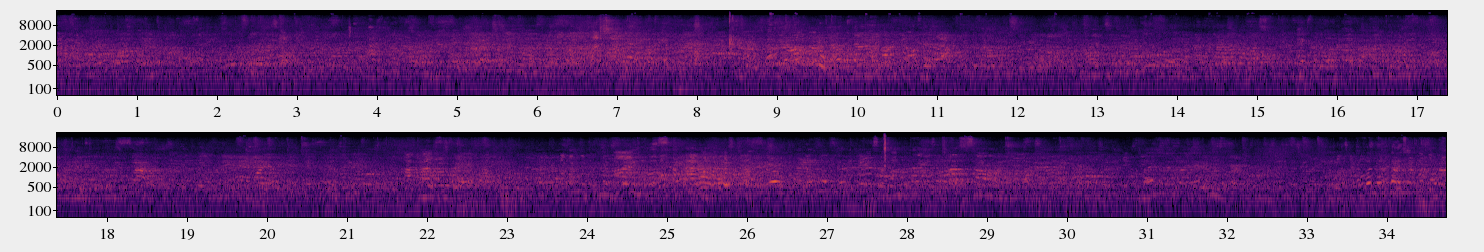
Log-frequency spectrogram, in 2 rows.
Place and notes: {"title": "Av. Reg. Feijó - Vila Reg. Feijó, São Paulo - SP, 03342-000, Brasil - aps captação", "date": "2019-05-03 21:16:00", "latitude": "-23.56", "longitude": "-46.56", "altitude": "778", "timezone": "America/Sao_Paulo"}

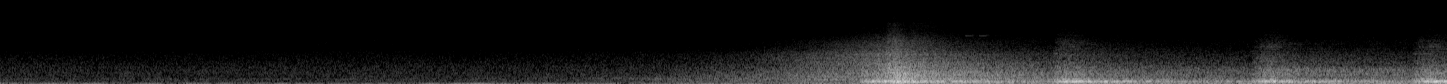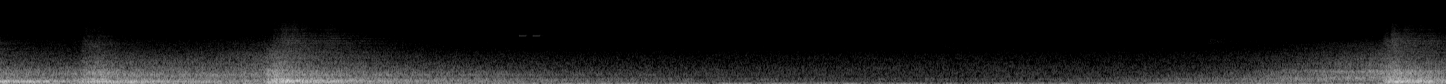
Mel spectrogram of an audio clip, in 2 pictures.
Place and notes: {"title": "Dinant, Belgium - Charlemagne bridge", "date": "2017-09-29 11:30:00", "description": "Inside the Charlemagne bridge, this is the discreet sound of the two alarm systems placed on the door. Its impossible to enter in a bridge without deactivate an alarm. Its understandable.", "latitude": "50.24", "longitude": "4.91", "altitude": "140", "timezone": "Europe/Brussels"}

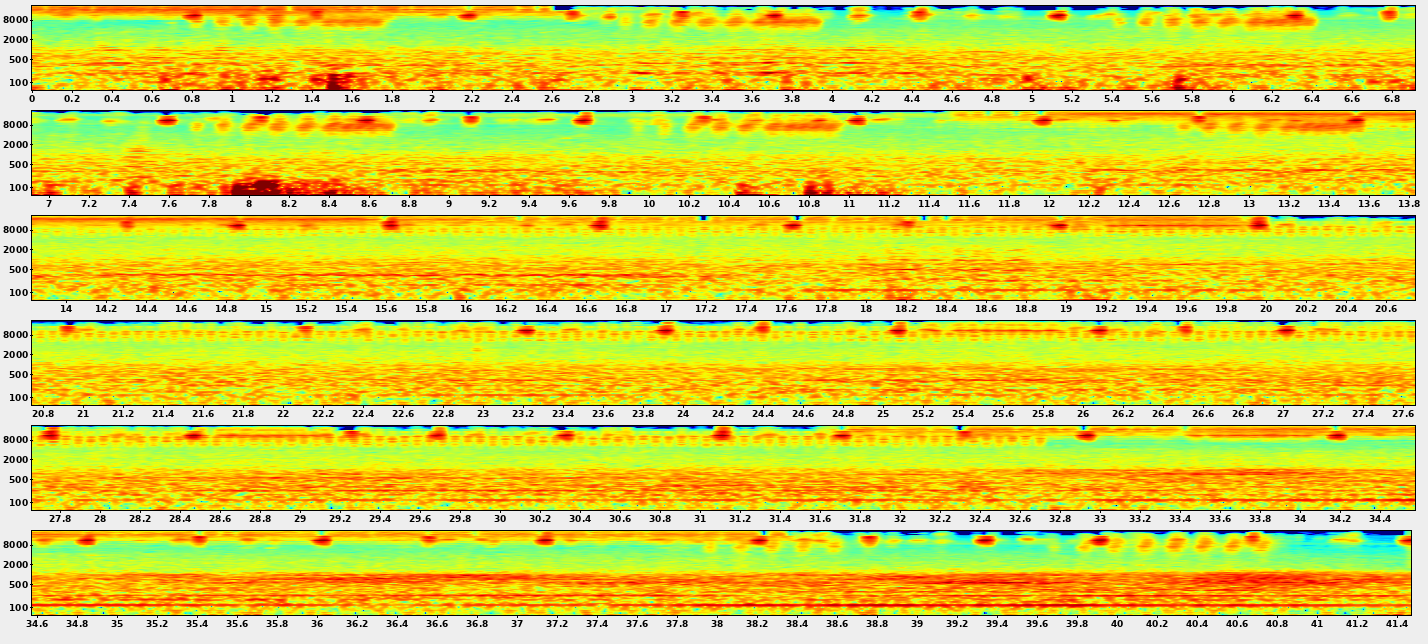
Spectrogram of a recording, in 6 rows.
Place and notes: {"title": "Kaimri, Saaremaa, Estonia", "description": "roadside grasshoppers and bushcrickets", "latitude": "58.07", "longitude": "22.21", "altitude": "13", "timezone": "Europe/Tallinn"}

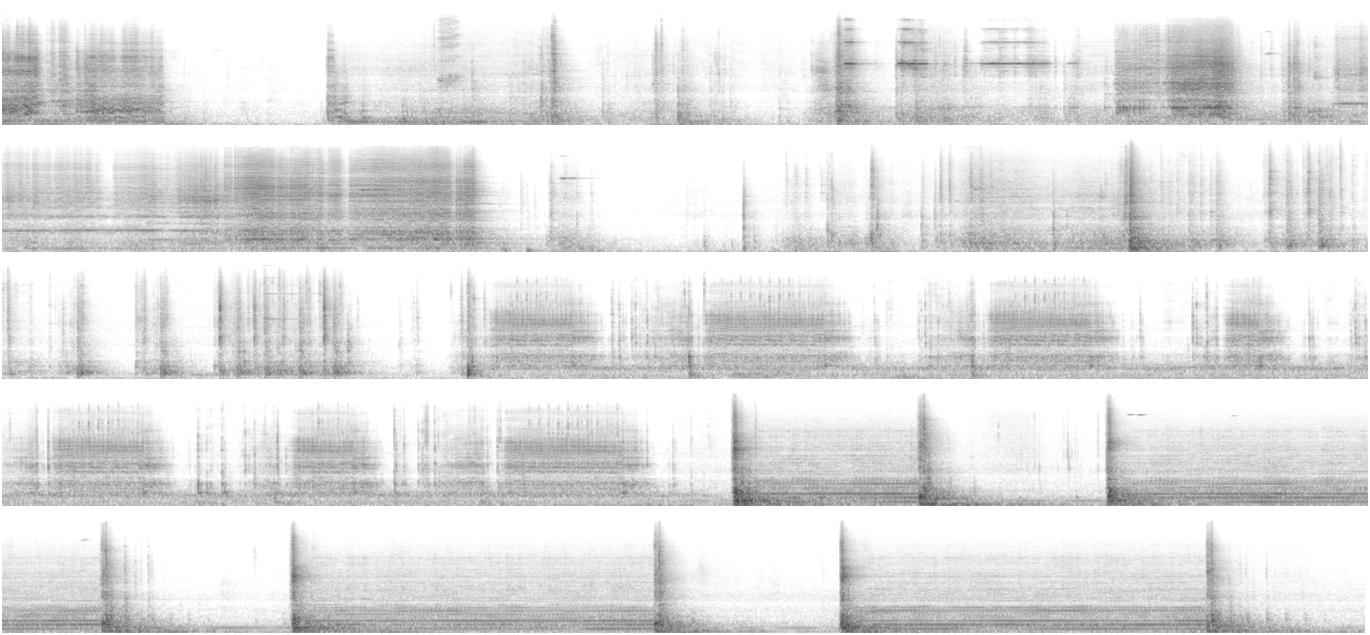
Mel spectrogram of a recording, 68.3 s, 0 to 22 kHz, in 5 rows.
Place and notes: {"title": "Stasi Archive, Halle-Neustadt", "date": "2010-09-07 11:36:00", "description": "Stasi, archive, Halle-Neustadt, DDR, files, Background Listening Post", "latitude": "51.49", "longitude": "11.94", "altitude": "77", "timezone": "Europe/Berlin"}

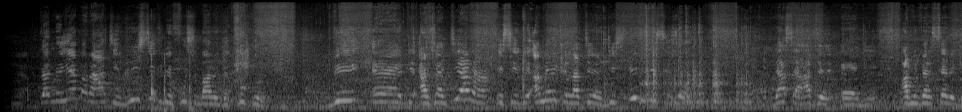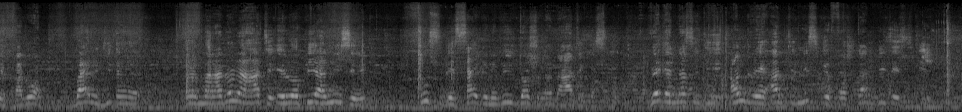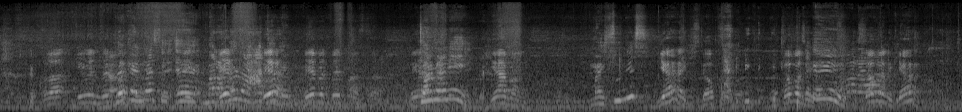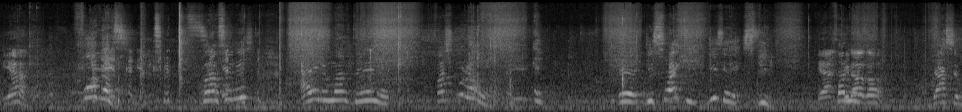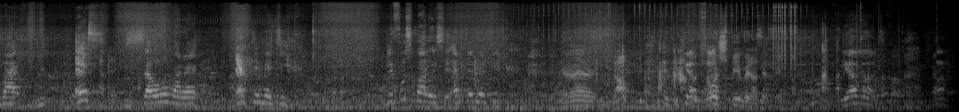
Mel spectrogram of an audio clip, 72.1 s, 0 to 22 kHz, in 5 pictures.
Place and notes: {"title": "berlin, ohlauer straße: fanmeile - the city, the country & me: footbal fan", "date": "2010-06-27 23:19:00", "description": "football world championship 2010, african football fan explains in funny german that germany will win the cup\nthe city, the country & me: june 27, 2010", "latitude": "52.50", "longitude": "13.43", "altitude": "38", "timezone": "Europe/Berlin"}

